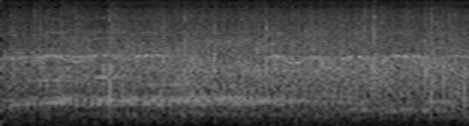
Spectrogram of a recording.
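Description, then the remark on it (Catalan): Steady audience applause for Amparo Recasens and Joan Domingo Martínez, members of the Seguici Popular de Tarragona, as they go up onto the stage; a dense, even patter of many hands clapping at constant loudness, with no voices rising above it. “També molts aplaudiments per Amparo Recasens i Joan Domingo Martínez, que pugen a l'entarimat.”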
